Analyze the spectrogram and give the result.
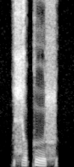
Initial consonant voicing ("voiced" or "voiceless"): voiceless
